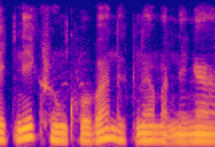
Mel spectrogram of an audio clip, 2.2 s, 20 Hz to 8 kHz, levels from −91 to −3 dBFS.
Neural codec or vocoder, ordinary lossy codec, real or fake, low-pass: none; Opus, 24 kbps; real; 7.2 kHz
